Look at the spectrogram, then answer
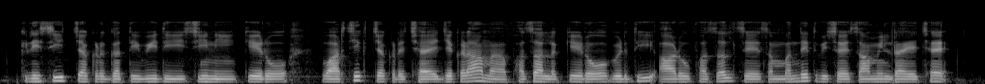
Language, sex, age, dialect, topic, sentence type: Maithili, male, 18-24, Angika, agriculture, statement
